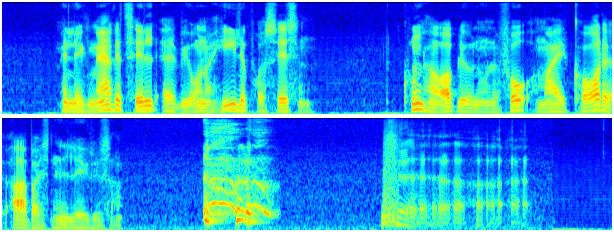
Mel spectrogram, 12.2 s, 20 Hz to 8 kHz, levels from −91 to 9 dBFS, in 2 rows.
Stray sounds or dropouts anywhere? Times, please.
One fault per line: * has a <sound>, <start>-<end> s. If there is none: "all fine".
* has a cough, 8.1-8.9 s
* has a laugh, 9.9-11.4 s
